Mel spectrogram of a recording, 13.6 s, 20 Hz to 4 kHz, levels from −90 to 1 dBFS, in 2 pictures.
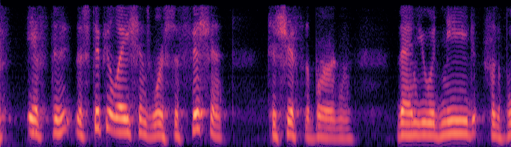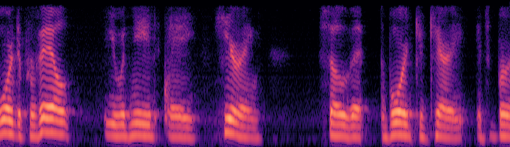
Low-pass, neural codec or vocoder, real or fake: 3.6 kHz; autoencoder, 48 kHz, 32 numbers a frame, DAC-VAE, trained on Japanese speech; fake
